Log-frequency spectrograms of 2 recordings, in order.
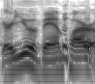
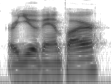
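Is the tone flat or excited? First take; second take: excited; flat. First: It is said in a shocked, excited tone. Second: It is said in a flat, unimpressed tone.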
